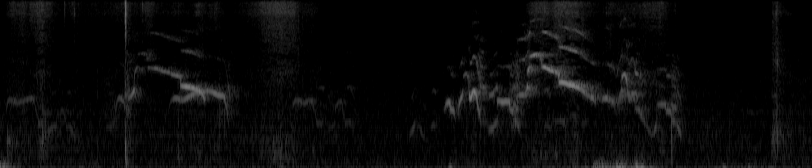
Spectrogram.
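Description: Faint bird calls: two bursts of quick swooping, warbling notes, about a second in and again from about three and a half seconds in, with two sharp clicks.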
